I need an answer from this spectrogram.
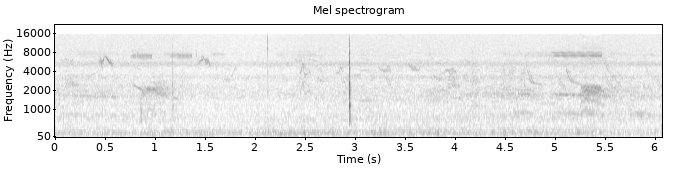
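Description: Birds calling: a scatter of short chirps and calls over a steady low rumble, with one sharp click about three seconds in.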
